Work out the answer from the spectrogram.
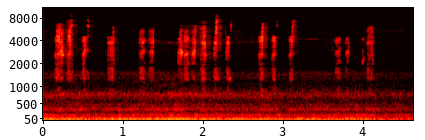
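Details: Nestling Eurasian blue tits being fed by their mother inside a nest box give rapid, hissy, high chirps in uneven clumps, with a strong low rumble underneath throughout.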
